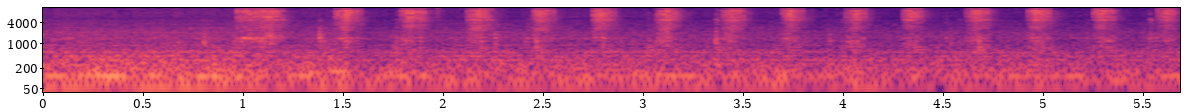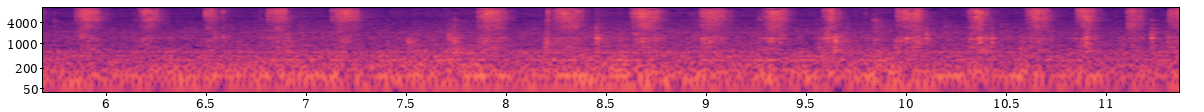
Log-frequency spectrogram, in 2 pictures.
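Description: Ratchet wrench with a 3/4 socket working a spark plug out of a Homelite Trim N' Edge string trimmer, a steady run of crisp, loud close-up clicks in regular rhythmic strokes with a brief pause midway.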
